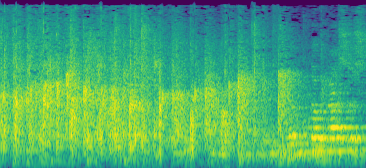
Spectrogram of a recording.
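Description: A class group of students bursts into a short round of applause, dense clapping close by that tapers off after a few seconds, with voices mixed in.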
